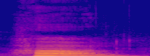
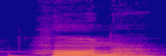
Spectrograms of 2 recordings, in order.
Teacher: But Gig also has nasal vowels still. And there is an A which can be pronounced nasalized.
